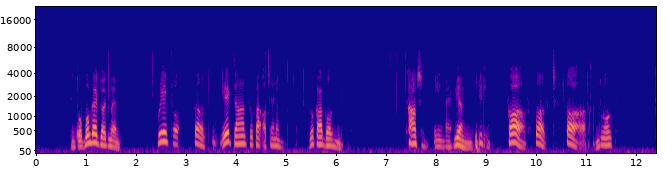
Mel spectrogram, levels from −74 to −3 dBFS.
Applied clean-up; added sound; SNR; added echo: neural diffusion model UNIVERSE++.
